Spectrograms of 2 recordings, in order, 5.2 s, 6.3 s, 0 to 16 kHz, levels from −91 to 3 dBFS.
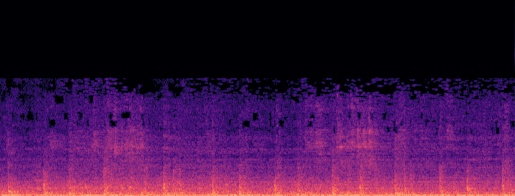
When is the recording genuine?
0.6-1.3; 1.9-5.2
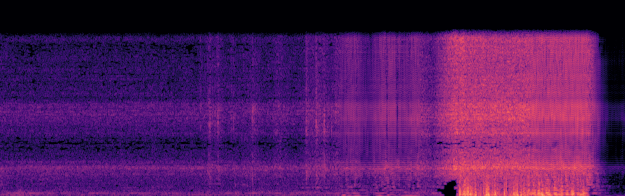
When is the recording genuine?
0.0-3.4; 4.2-5.3

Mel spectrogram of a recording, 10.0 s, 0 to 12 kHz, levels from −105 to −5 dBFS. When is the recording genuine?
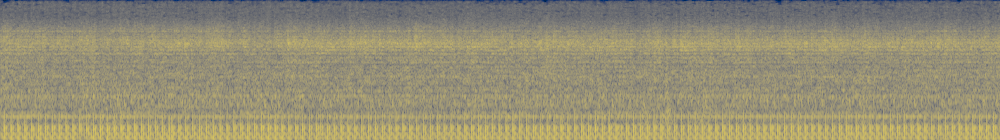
6.2-8.5

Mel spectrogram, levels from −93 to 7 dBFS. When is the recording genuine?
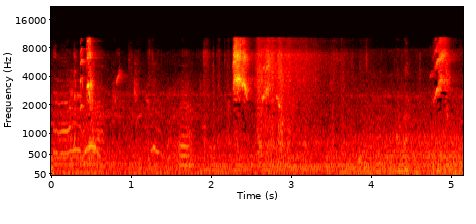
0.0-2.3; 3.9-5.2

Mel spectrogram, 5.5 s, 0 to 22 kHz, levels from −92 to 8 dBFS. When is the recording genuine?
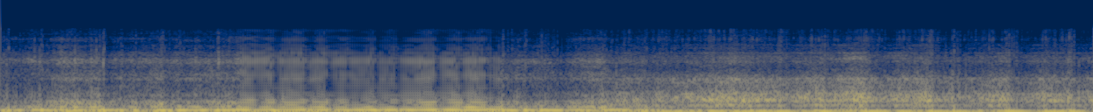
0.0-1.2; 2.5-5.5

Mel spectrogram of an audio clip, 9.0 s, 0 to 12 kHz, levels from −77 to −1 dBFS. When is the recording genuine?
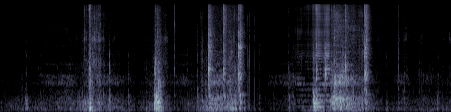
0.0-5.9; 6.6-9.0

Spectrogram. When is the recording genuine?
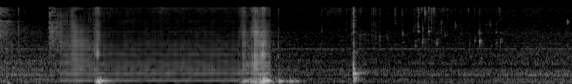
0.0-0.6; 2.7-5.7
